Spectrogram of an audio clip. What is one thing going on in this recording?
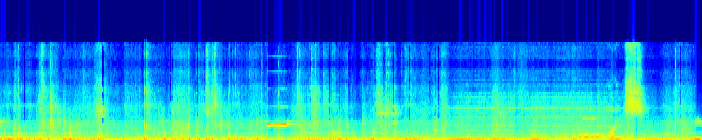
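An elevator motor hums steadily while the car moves.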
